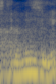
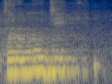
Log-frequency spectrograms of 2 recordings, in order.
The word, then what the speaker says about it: Tirmidzi: Jangan-jangan dia enggak baca hadis Tirmidzi. Enggak bacanya. Cuma hadis Turmuji.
